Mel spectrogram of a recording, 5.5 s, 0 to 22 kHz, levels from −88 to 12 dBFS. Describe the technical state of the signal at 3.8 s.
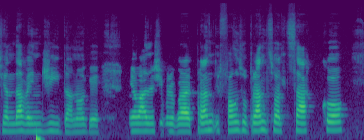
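At 3.8 s the speech signal is intact, with no audible fault at that moment.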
